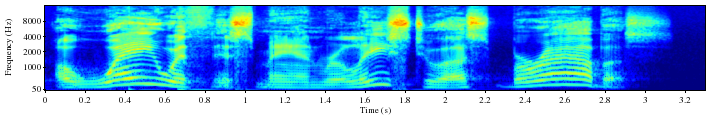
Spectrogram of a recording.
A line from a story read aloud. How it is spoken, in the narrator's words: they all cried out together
